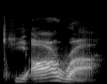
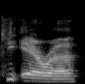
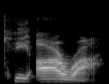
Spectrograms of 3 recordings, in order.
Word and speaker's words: Kiara: It is Kiara. And she's gonna be sure to tell you that it's not it's not Kiara, it's Kiara.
